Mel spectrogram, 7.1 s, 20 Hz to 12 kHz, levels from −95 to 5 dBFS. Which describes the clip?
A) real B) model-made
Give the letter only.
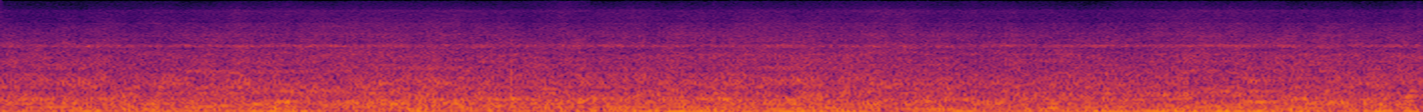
B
